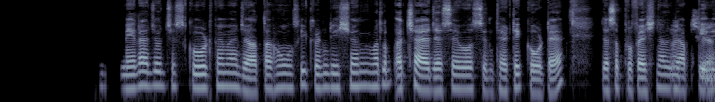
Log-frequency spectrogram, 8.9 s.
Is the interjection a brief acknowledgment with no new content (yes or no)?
yes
